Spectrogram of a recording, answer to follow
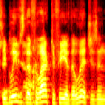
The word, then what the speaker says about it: phylactery: Yeah, phylactery. Phylactery. Thank you. Yeah, I've heard of that. Yes, he shit, believes the yeah. phylactery of the Lich is in this Doom Vault,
